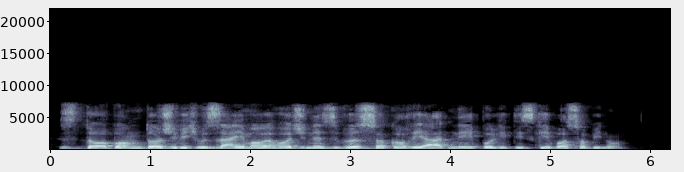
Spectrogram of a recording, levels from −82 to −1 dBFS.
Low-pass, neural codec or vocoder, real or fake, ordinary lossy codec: 7.2 kHz; none; real; AAC, 32 kbps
